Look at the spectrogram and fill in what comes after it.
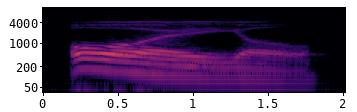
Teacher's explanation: Notice I'm not just going oil, oil, but I'm rather stretching out before the L and oil. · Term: dark L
